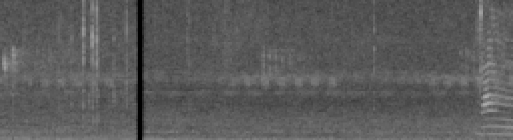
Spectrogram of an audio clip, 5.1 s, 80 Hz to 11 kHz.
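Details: Pero-chan, a cat that shows up to drink milk, recorded 26 September 2015 near the equinox, evening of moon viewing; one short harmonic meow near the end, rising then levelling, over a steady low rumbling background.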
